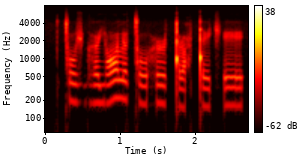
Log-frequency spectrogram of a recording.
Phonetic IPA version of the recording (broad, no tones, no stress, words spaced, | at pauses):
ǀoʒɡʱœjɔ ləǀohə˞ ǃə˞ħǃet͡ʃʼe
